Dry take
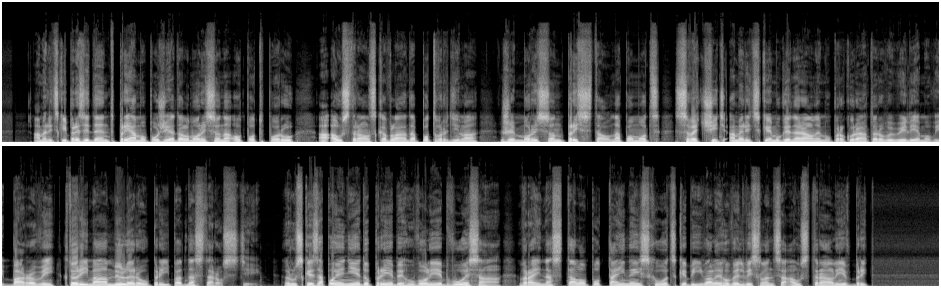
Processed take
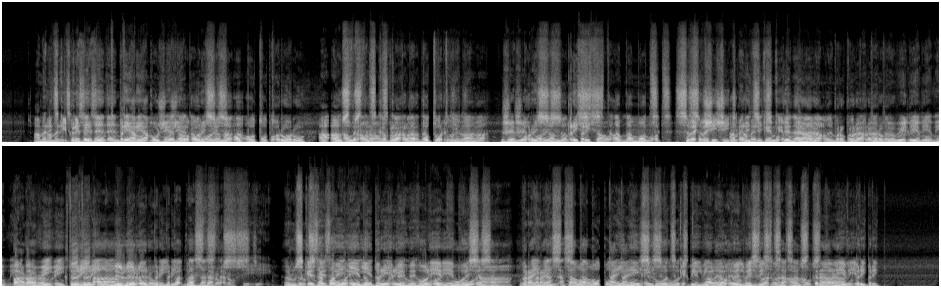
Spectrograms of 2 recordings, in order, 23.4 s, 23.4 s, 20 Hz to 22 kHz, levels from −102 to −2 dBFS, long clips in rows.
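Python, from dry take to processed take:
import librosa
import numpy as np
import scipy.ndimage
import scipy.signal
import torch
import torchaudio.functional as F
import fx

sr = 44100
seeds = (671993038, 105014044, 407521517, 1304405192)

y = fx.peak_eq(x, sr, hz=3100.0, db=12.5, octaves=0.27)
y = y + 10.0 ** (-3.0 / 20.0) * np.pad(y, (int(151 * sr / 1000.0), 0))[:len(y)]
y = fx.flanger_cancel(y, sr, hz=1.9, depth_ms=4.2)
y = y * librosa.db_to_amplitude(-6.5)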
